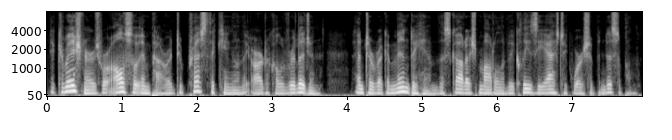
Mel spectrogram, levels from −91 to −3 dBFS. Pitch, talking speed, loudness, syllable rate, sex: 120 Hz, 205 wpm, -19 LUFS, 6.7 syllables/s, male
